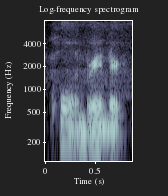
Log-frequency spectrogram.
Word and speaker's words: Kolenbrander: Am I messing it up? – No, you got it right. It's just how, like how it is spelled, colon brander.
